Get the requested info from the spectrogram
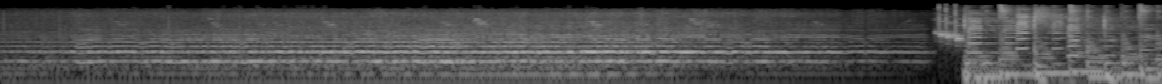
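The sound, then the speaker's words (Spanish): A swarm of wasps buzzes in a dense, steady, loud drone for about seven seconds, used as the opening of the radio segment 'El avispero' on COPE Cantabria, then cuts off abruptly as music begins. “Que empiece ya el avispero, que ya están sentados están sentadas las avispas de hoy martes.”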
